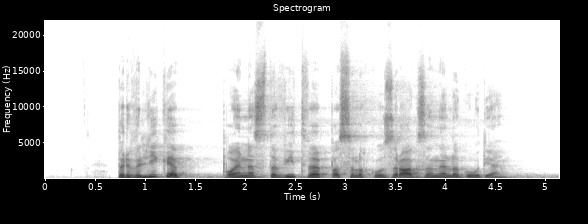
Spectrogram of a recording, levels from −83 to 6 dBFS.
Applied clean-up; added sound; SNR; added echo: none; none; none; reverberation time 1.1 s.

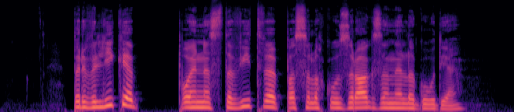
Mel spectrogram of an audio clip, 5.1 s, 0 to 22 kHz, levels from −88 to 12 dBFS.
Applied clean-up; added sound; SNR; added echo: none; none; none; none.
